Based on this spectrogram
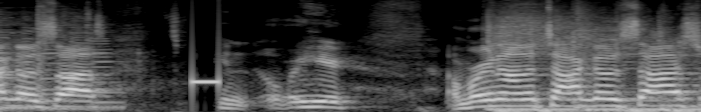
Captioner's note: beeps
